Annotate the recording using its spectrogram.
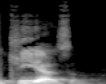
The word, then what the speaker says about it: chiasm: Because here in verses 1 to 4, we have what is known as a chiasm, or some pronounce it chiasm, but because the Greek letter is chi, I'll say chiasm.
